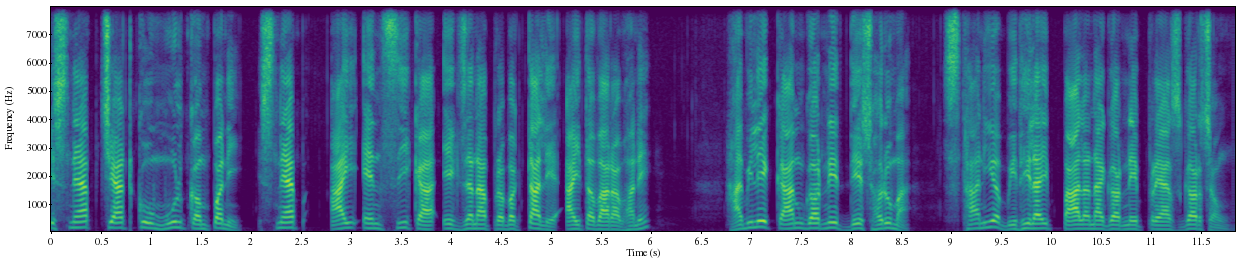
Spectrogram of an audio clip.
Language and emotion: Nepali, neutral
